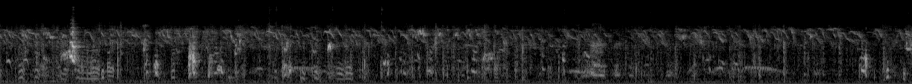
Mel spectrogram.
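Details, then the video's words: Chickens going about their daily activity: a dense chorus of overlapping short, high chirps and peeps from many birds, with a few sharper louder notes standing out near the start and around two seconds in. "Natural Sounds of Chickens"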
